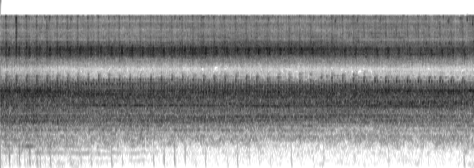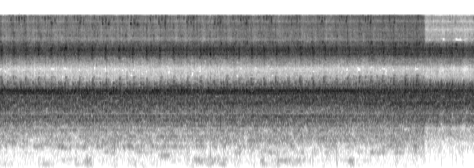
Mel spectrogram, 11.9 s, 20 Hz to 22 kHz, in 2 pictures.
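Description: Mahindra Logan's Renault 1.4-litre four-cylinder petrol engine idling after a general service, heard close up from the engine bay. It runs steadily, with no change in speed.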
